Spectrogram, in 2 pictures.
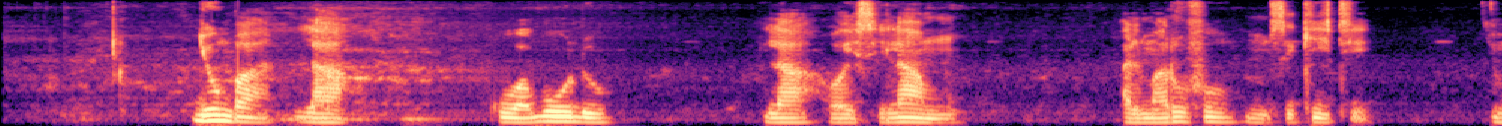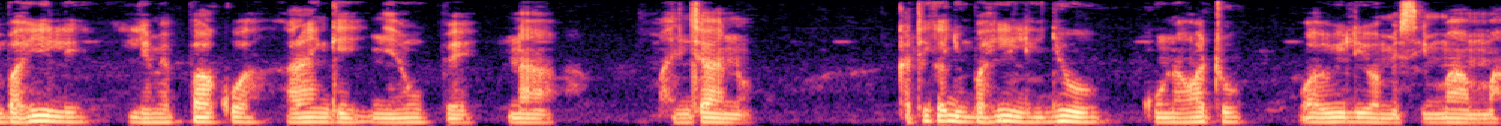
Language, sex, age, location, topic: Swahili, male, 18-24, Mombasa, government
